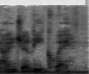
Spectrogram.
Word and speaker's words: angelique: And notice it's because the emphasis in angelique is on the E because it's a long vowel. If we had simply said angeli et arcangeli, it would have been on the on, but the emphasis is on the e because it's a long I.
